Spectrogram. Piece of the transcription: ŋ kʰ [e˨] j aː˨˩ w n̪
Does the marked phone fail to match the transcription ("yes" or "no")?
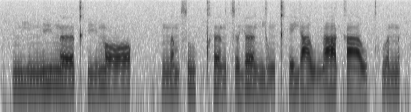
no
